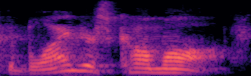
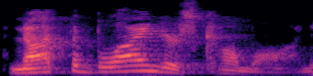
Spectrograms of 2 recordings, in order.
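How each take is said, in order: First: "The blinders come off" with a firm fall on "off"; corrected version, stress on "off". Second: Slow, rejecting "not the blinders come on", leaning on "on"; wrong version, stress on "on". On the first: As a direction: correct it, landing hard on "off". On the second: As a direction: set up "come on" as the wrong phrase, dismissively. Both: Shown as a demonstration. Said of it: "It's not that".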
